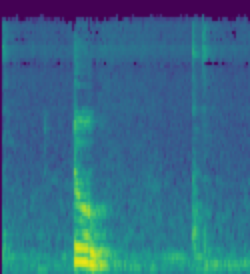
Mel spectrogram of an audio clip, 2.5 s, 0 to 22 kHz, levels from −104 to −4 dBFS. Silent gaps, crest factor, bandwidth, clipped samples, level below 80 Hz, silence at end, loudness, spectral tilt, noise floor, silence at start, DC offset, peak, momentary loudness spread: none; 18 dB; 16.5 kHz; under 0.1%; -52 dBFS; 0.3 s; -15 LUFS; -7.5 dB/octave; -45 dBFS; 0.75 s; under 0.1%; -2 dBFS; 26 LU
